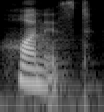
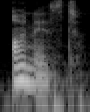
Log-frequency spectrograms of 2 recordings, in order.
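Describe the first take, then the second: First: The word starts with an h sound. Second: The word starts without an h sound. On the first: The speaker calls it wrong. "not honest" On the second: The speaker calls it right. "we pronounce it as honest"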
